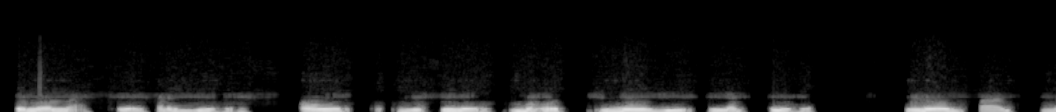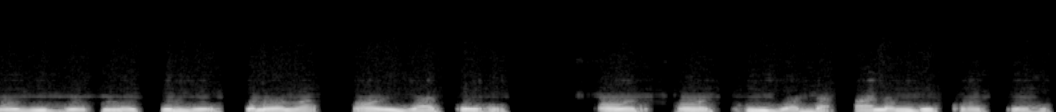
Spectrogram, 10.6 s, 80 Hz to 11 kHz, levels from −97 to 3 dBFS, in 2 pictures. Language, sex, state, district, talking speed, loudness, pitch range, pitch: Hindi, male, Uttar Pradesh, Jyotiba Phule Nagar, 145 wpm, -18 LUFS, 125-140 Hz, 130 Hz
